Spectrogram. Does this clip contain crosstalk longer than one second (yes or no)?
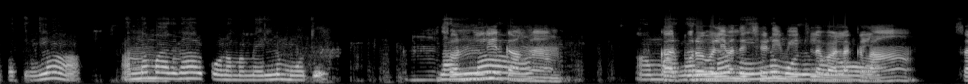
yes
